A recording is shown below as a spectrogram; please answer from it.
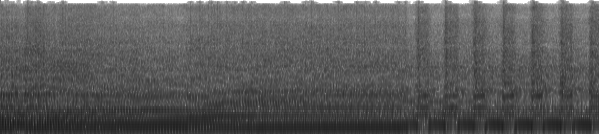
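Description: Car engine revving hard: a held note that sags a little and climbs again, breaking into a fast, even pulsing about three seconds in.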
